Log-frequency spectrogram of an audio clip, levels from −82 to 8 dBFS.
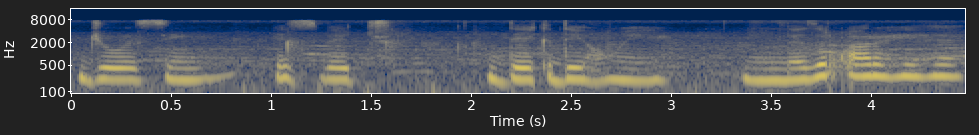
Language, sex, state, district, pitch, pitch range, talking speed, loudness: Punjabi, female, Punjab, Kapurthala, 220 Hz, 210-240 Hz, 135 wpm, -18 LUFS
